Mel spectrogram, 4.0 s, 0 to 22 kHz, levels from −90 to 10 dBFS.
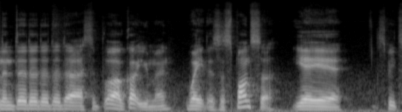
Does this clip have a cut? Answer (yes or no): yes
